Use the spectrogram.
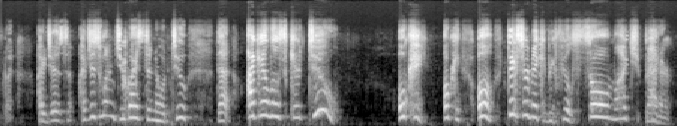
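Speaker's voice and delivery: put-on high, bright little-boy puppet voice; puppet kid voice. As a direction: play a nervous little boy talking to the class. Teacher voices puppet Joe for kids.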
